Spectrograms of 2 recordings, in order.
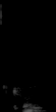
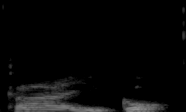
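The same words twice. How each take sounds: First: The final vowel is short. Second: The final vowel is held long. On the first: Care work for elderly people. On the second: A meeting of people, such as a business meeting.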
